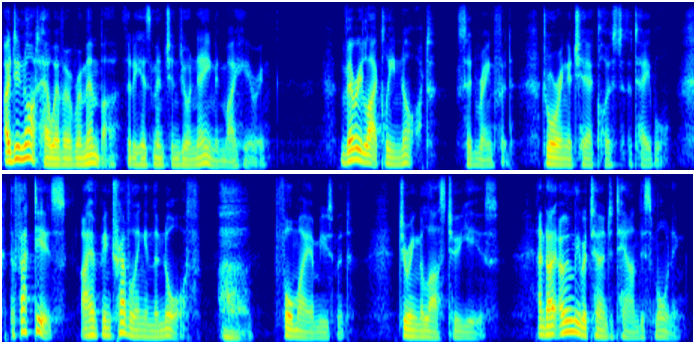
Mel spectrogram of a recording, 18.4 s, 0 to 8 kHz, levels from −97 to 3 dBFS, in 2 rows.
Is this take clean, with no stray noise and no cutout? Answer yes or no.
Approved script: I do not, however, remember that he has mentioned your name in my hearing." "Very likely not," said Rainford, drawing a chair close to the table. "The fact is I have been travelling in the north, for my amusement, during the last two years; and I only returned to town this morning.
no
